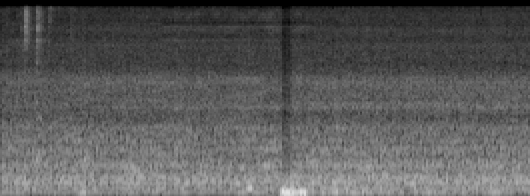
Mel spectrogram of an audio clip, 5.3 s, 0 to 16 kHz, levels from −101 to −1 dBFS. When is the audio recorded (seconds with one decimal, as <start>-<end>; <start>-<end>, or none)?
0.0-1.6; 3.1-5.3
